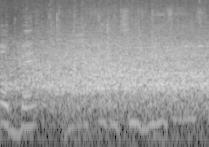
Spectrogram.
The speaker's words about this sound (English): Round of applause.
